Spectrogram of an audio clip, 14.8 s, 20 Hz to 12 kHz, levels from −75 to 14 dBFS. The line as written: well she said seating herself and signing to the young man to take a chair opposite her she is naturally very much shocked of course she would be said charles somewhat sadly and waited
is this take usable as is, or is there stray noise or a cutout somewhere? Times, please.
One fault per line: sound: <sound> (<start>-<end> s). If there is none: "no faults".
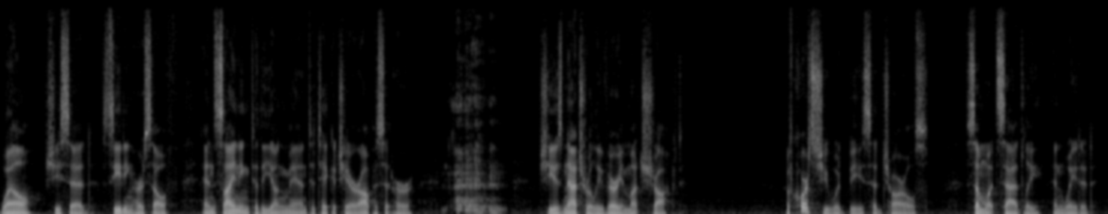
sound: throat clearing (5.9-6.8 s)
